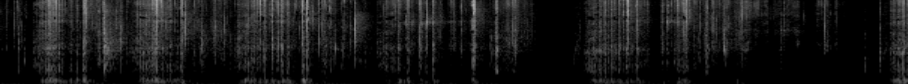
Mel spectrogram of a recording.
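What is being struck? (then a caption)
Bar of soap cut with a blade. A utility knife blade scrapes and shaves the surface of a solid peach rectangular bar of soap. Dry, crunchy, crinkling scrapes come in quick bursts, bright with some low body, with a short silent pause partway through before the shaving resumes.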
